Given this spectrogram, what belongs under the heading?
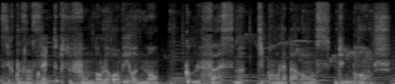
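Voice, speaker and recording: Documentary narrator in a cartoon, male, low and grave, loud music behind. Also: unhurried. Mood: solemn. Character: slow, solemn male television nature presenter.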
